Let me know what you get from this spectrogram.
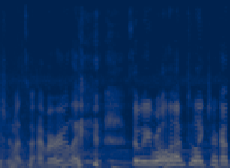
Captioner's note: chuckling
